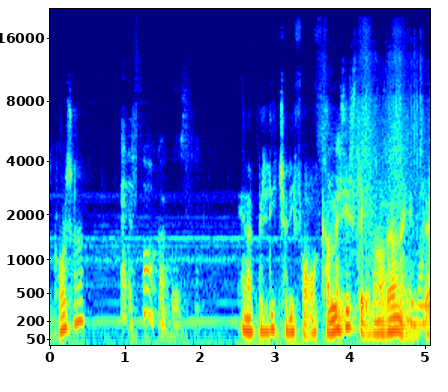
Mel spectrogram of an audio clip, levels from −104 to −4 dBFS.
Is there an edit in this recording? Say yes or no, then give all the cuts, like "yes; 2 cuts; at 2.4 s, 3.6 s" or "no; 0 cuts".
no; 0 cuts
